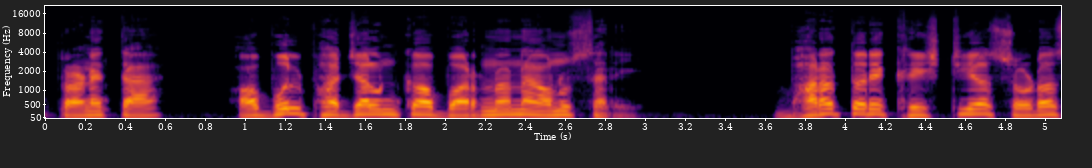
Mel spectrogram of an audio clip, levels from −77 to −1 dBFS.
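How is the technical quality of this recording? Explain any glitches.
The recording has one glitch. Sample clock jitter from 1.49 to 3.16 s: timing errors of around a microsecond, scaled by waveform slope, add a faint roughness roughly 45 dB below the speech.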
